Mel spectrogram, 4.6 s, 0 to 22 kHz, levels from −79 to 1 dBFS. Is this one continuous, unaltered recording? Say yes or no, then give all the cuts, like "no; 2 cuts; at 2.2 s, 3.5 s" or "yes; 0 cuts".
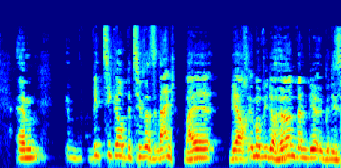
no; 2 cuts; at 1.1 s, 2.3 s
